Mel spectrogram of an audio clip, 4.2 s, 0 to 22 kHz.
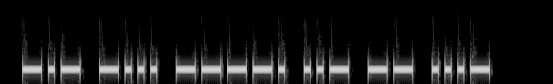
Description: Morse code, heard as a keyed tone, about 25 wpm, 700 Hz. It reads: KB9UMV
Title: USA Callsign DE Callsign 25wpm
